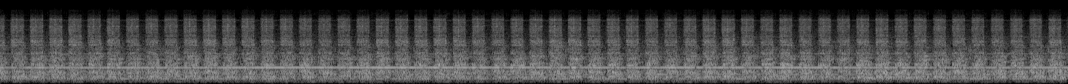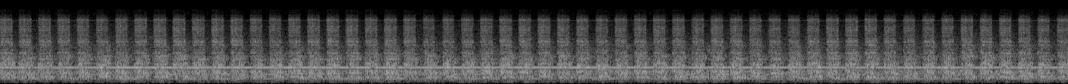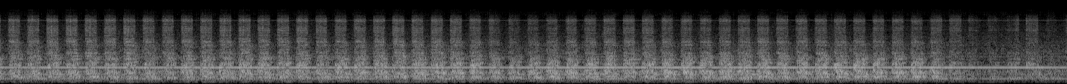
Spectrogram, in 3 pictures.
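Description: Metal lathe running under load, its tool taking a rough turning cut along a cast-iron engine column: a steady high whine over a fast, even clatter.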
